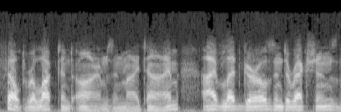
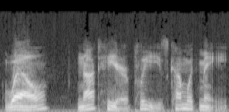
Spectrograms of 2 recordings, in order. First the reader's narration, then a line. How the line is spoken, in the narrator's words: she said crossly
